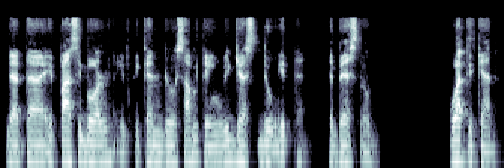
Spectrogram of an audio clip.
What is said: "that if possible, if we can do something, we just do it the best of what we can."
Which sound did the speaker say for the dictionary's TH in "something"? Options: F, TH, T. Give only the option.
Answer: T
